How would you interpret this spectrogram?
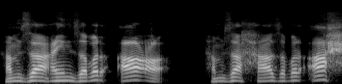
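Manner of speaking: drawn-out আ and আহ from mid-throat; slow throat letter demo. Shown as a demonstration. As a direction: sound আ and আহ slowly from the middle of the throat. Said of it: "গলার মাঝখান থেকে উচ্চারণ হয়". (ধীরে গলার মাঝখান থেকে আ আর আহ উচ্চারণ)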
